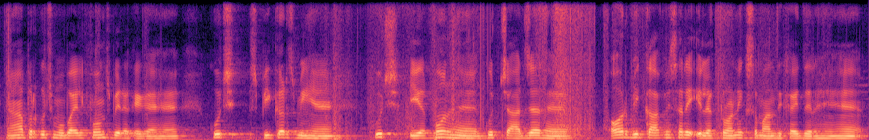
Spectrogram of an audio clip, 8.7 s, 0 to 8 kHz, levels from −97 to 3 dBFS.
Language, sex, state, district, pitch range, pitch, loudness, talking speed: Hindi, male, Jharkhand, Garhwa, 130-160 Hz, 140 Hz, -15 LUFS, 200 wpm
